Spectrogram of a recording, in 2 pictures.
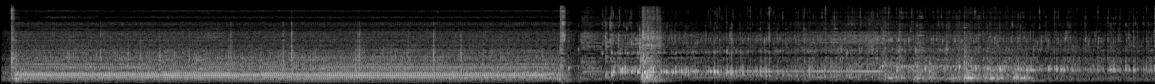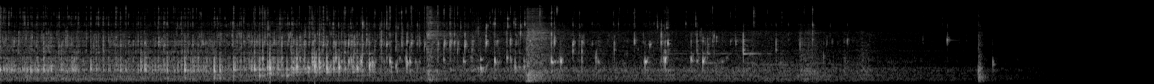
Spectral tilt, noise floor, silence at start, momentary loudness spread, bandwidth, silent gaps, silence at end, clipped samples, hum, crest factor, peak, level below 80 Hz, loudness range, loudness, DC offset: -3 dB/octave; -81 dBFS; 0 s; 14 LU; 17 kHz; none; 1.6 s; under 0.1%; none; 20 dB; -8 dBFS; -74 dBFS; 10 LU; -28 LUFS; under 0.1%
